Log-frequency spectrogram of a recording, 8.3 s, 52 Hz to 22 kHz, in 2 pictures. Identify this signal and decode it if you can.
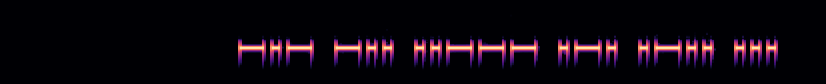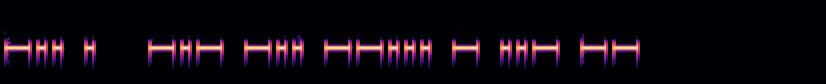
Morse code, heard as a keyed tone, about 30 wpm, 700 Hz. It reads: KD2RLS DE KD7TUM
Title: USA Callsign DE Callsign - 6 Characters - 30wpm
